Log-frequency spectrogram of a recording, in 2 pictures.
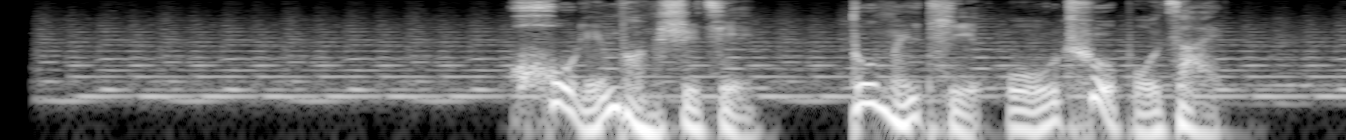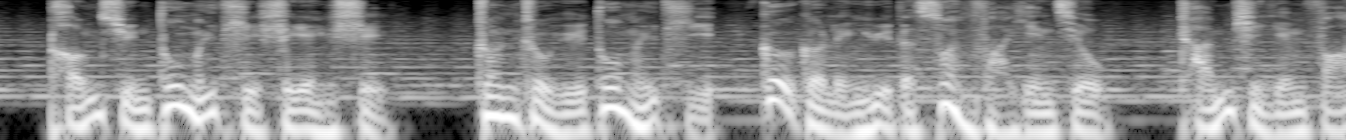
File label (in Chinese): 男 企业 科技感; 腾讯多媒体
